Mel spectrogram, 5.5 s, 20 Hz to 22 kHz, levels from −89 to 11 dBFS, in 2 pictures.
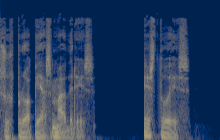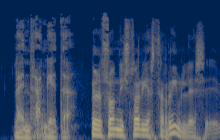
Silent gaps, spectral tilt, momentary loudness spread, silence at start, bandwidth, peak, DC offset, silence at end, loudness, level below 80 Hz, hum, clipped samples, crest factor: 1.51-1.59 s, 1.73-1.77 s, 2.66-2.72 s; -4.5 dB/octave; 10 LU; 0 s; 15.5 kHz; -8 dBFS; under 0.1%; 0 s; -27 LUFS; -40 dBFS; none; under 0.1%; 18 dB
